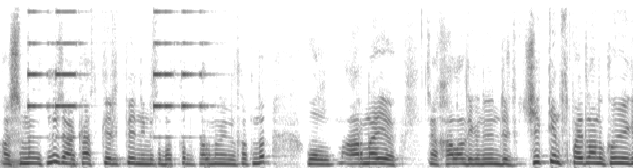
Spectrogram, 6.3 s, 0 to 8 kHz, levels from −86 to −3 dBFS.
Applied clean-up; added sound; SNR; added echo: neural mask model RNNoise.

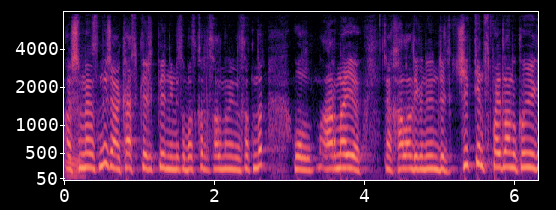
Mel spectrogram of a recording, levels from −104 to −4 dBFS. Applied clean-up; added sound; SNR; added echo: none; none; none; none.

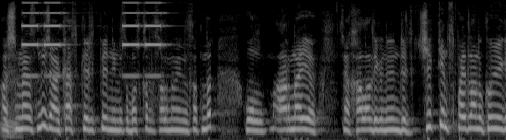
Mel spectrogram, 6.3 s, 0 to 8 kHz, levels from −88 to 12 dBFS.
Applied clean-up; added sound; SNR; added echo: none; Telephone; 2 dB; none.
